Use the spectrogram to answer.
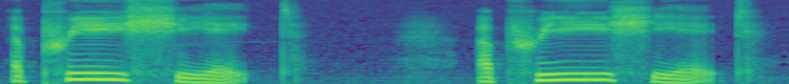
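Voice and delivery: slow "Appreciate", PRE lifted, C said as SH; SH sound in appreciate. Shown as a demonstration. Teacher demonstrates the S H, slow clear SH. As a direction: spell out "Appreciate" by ear as uh-PREE-shee-ate. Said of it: "It's making that S H".

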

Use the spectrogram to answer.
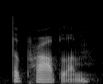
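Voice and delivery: ordinary talk, nothing marked

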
